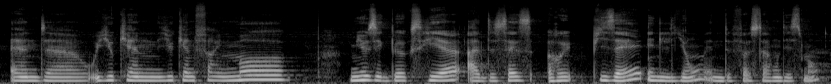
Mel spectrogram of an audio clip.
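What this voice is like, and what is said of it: Attractive French-accented English. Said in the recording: “She had quite a sexy accent ... do the French actually really speak French? ... in that really quite attractive accent.”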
